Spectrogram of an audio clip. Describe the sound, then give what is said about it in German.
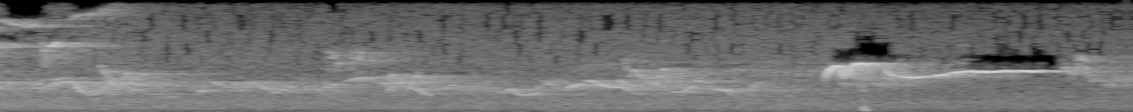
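Birds chirp and trill continuously in a quiet forest, their high calls layered, with a brighter whistle joining near the end. “Die Vögel zwitschern.”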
